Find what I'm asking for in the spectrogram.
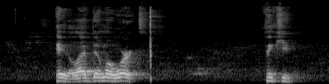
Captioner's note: clap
